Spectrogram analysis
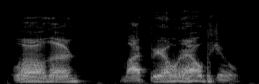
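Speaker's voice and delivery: sly magic man character voice. Narrating a scene, the speaker voices Zack offering to help, surprisingly deep Zack voice. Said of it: "his voice is surprisingly deep".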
